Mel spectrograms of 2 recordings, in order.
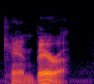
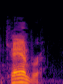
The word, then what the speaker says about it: Canberra: And helpfully provided me a pronouncer so I wouldn't say Canberra in Canberra.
